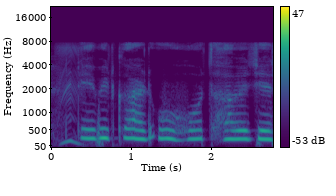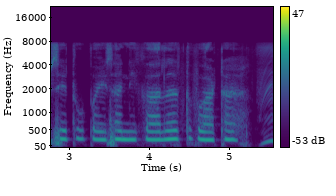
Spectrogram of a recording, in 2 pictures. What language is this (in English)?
Bhojpuri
